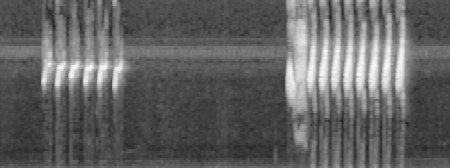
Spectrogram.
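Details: Blue-crowned hanging parrot, with a call said to be quickly answered by others of its kind: six evenly spaced high, thin chirps, then after a gap a louder run of about ten.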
